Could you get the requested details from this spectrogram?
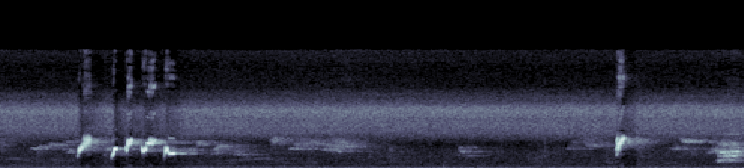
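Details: A caged red-whiskered bulbul sings a clear master-song phrase of five quick, liquid whistled notes, followed by a long pause with faint background chirps, one sharp upward whistle and a soft lower note at the close.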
